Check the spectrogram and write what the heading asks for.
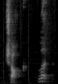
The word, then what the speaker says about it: chocolate: also really short both vowel sounds in these syllables are really short chocolate chocolate chocolate aspirin so this is another example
